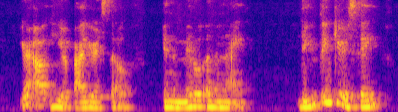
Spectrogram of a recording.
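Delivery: very calm, steady, low voice. Retelling what a stranger said to a woman out at night: imitating a calm, low voice. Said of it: "in a very calm and low voice says".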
